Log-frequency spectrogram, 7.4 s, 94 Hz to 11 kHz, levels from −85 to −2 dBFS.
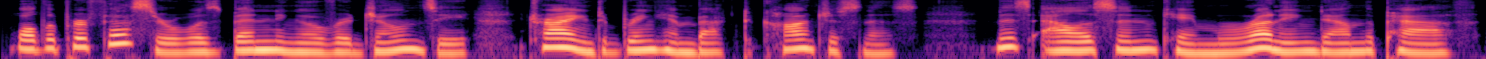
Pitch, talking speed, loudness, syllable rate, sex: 190 Hz, 170 wpm, -19 LUFS, 5.0 syllables/s, female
